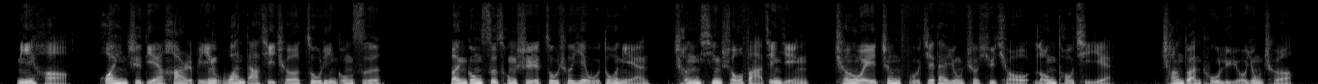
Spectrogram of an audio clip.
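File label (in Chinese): 男彩铃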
